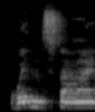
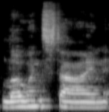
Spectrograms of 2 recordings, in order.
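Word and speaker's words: Lowenstein: I think it was wittenstein or something like that um Andrew here I actually butchered this film critic's name his name is Adam Lo Stein l w n s t i n and the article in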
